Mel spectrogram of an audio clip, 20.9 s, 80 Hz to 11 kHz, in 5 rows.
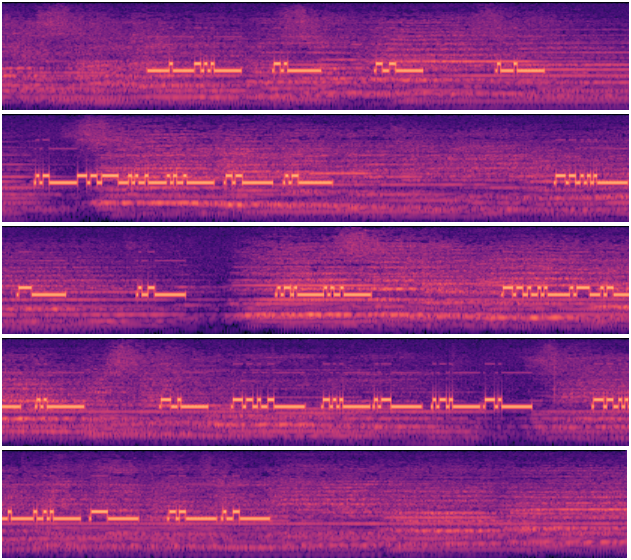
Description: TTY/TDD text telephone tones (45.45 baud Baudot), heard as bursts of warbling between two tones, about 400 Hz shift, 1600 Hz centre. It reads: RGIKB TFFLB YOWDF JEBXN WRZDH FJTLW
